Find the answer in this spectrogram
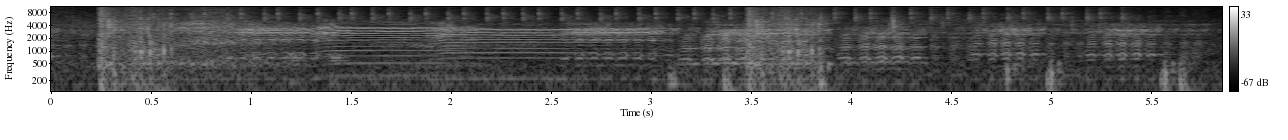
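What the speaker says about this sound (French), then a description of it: "Il faut au moins 3 moutons." Several sheep bleats from the video game Minecraft, overlapping wavering calls in a steady sequence, loud and close with no talk.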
